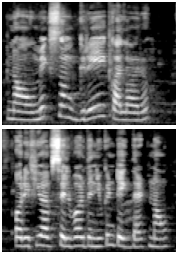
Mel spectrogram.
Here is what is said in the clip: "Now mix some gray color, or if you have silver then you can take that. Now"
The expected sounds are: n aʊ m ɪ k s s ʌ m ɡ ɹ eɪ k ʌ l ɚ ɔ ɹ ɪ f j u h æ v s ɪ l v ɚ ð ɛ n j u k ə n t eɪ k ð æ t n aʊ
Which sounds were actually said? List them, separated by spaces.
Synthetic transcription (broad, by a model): n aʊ m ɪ k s s ʌ m ɡ ɹ eɪ k ʌ l ɚ ɔ ɹ ɪ f j u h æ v s ɪ l v ɚ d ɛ n j u k ə n t eɪ k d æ t n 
